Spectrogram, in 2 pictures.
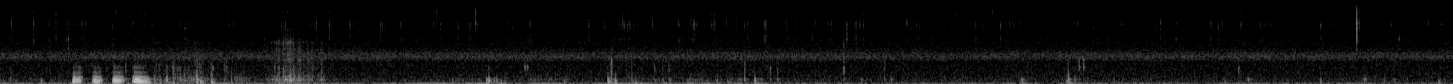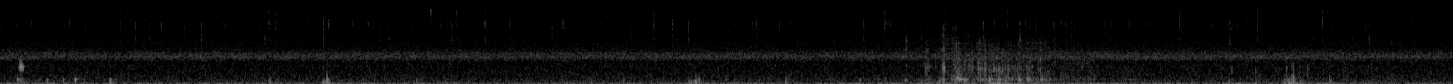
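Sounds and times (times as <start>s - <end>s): background hiss: 0.0s - 29.0s
underwater crackling clicks: 0.0s - 29.0s.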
